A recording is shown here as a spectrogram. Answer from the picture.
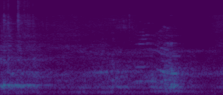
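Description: Quiet room tone with faint voices in the background, including a brief faint voice about one and a half seconds in.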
